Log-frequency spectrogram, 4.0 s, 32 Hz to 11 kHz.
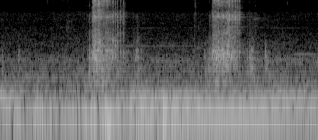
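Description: Ratchet tightening bolts on a strut tower brace fitted to a 2017 Dodge Charger Scat Pack V8, two quick bursts of rapid clicking close up over a low background hum.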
